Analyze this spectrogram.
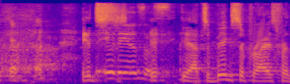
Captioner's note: laughter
